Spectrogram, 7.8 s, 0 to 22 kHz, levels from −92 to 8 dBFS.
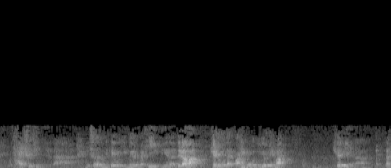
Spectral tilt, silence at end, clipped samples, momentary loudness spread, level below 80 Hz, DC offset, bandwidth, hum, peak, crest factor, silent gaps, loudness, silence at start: -9 dB/octave; 0 s; under 0.1%; 17 LU; -56 dBFS; under 0.1%; 5.8 kHz; none; -8 dBFS; 22 dB; none; -29 LUFS; 0 s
